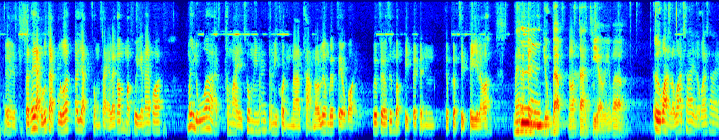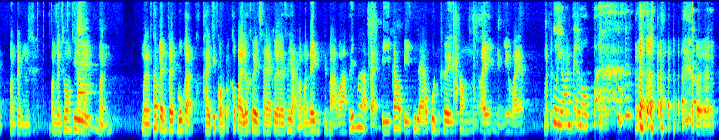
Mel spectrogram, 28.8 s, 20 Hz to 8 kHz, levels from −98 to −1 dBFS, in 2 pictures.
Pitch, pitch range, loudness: 155 Hz, 140-220 Hz, -23 LUFS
